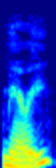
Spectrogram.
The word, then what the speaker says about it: Mary: It's by a popular rock group named Mary, pronounced Mary, but you gotta roll that R.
